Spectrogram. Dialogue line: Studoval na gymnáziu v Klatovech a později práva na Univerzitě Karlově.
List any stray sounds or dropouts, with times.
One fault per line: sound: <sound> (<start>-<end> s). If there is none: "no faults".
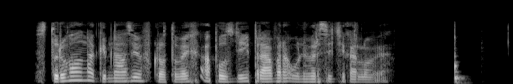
sound: thud (4.5-4.7 s)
